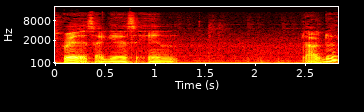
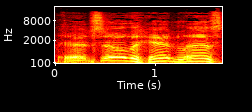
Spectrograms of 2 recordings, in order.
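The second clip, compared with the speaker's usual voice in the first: put-on high, slow, loud old lady voice; creaky granny reading the news slowly; old people voice; 11 semitones higher, 6 dB louder, slower than usual. Shown as a demonstration. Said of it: "my old people voice".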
